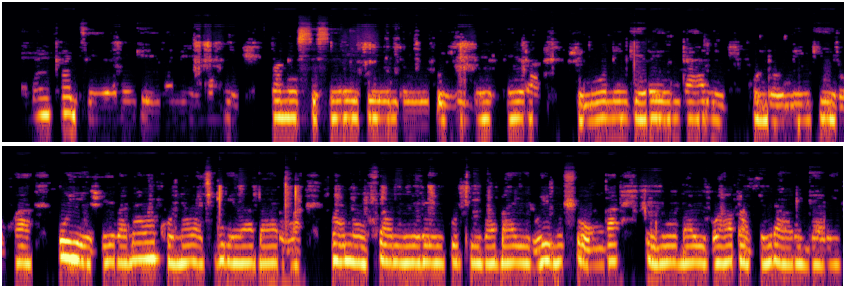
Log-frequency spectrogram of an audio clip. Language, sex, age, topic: Ndau, female, 25-35, health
